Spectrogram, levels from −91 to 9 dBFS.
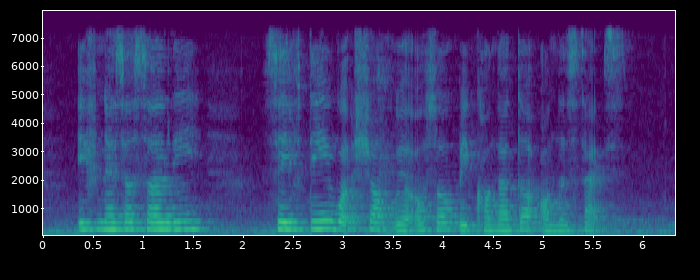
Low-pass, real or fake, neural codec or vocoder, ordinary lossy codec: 7.2 kHz; fake; codec, 16 kHz, 16 kbps, FreqCodec, larger model; none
